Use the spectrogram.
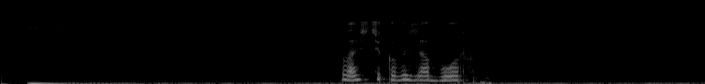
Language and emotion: Russian, neutral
